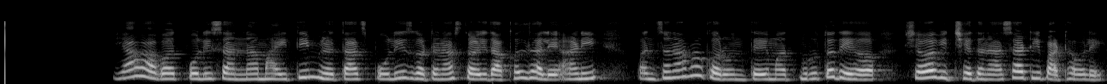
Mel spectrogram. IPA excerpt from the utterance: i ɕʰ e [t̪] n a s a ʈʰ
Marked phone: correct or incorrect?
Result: incorrect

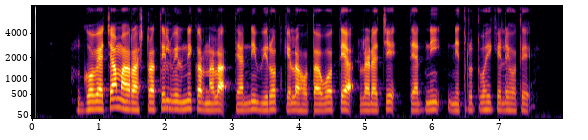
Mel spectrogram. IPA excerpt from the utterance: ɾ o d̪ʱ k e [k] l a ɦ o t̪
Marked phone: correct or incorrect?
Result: incorrect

